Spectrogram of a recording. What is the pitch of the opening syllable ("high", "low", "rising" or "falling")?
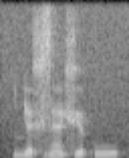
low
